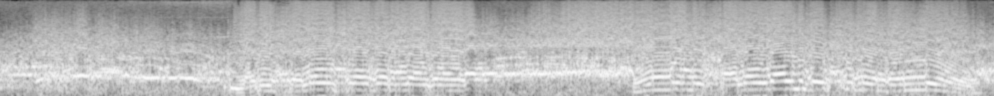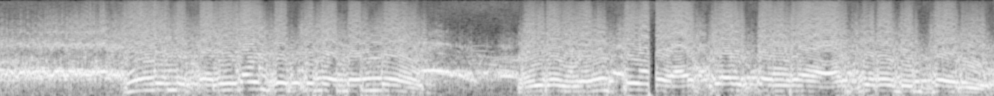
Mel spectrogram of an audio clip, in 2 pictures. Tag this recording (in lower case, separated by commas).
monologue, male speech, speech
